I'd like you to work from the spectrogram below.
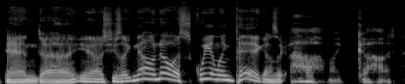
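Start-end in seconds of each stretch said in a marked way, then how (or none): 1.3-2.6 high-pitched imitation of her insisting; insistent correction. Retold flight attendant insisting on meaning. 2.9-3.9 slow, soft retold dismay; mortified realization.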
